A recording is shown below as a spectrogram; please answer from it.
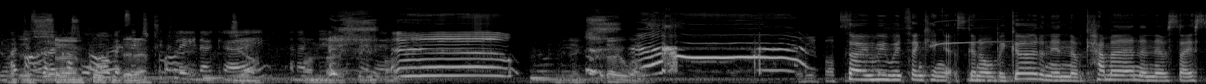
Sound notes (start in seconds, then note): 6.4 screams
